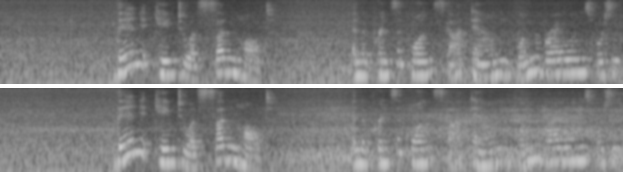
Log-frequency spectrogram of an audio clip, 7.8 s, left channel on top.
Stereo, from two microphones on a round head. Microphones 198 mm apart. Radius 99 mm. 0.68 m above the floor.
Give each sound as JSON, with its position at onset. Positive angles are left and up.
{"t": 1.4, "sound": "a woman speaking", "side_deg": -10, "distance_m": 1.0}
